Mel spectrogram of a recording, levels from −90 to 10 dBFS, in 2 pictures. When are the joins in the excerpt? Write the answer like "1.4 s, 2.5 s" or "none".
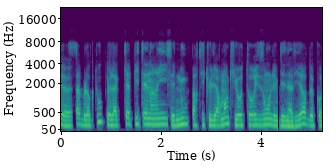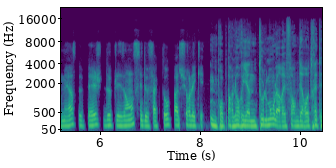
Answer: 4.3 s, 7.6 s, 8.5 s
